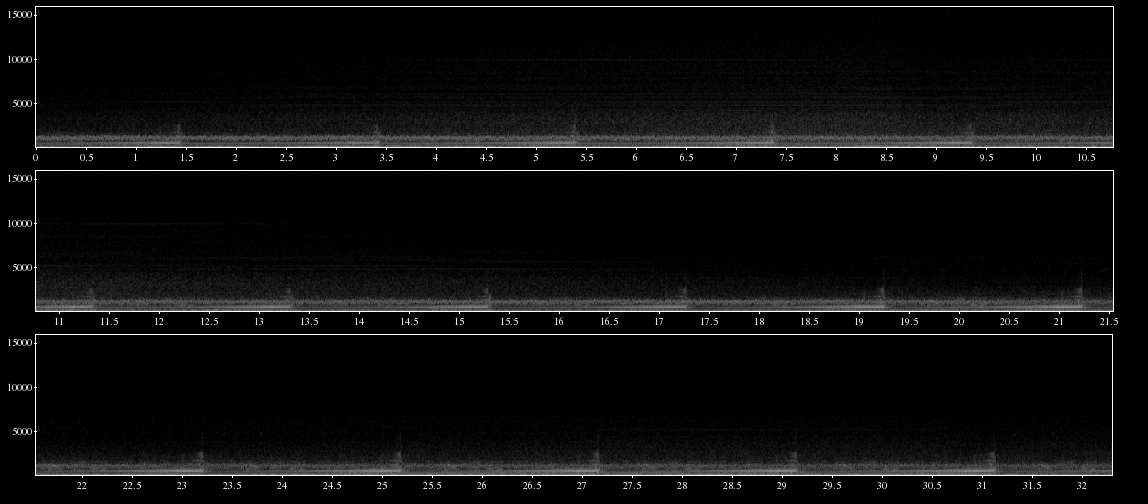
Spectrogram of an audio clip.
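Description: Drone music: layered, sustained low tones that hold steady, with a figure in the upper tones that shifts about every two seconds and faint regular ticks above it.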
